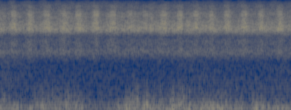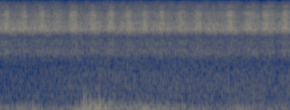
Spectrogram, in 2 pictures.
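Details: Cicadas singing in the hills above the port of Bandol, Var, on the Côte d'Azur in southern France by the Mediterranean. A continuous shrill, high buzzing chorus pulses rapidly and evenly, over low rumbling wind noise.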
